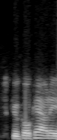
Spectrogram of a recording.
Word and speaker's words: Schuylkill County: And so it was designed where in the old district, I believe it's Schuylkill County. Am I pronouncing that right? Yes, that's right. You got it on the money.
